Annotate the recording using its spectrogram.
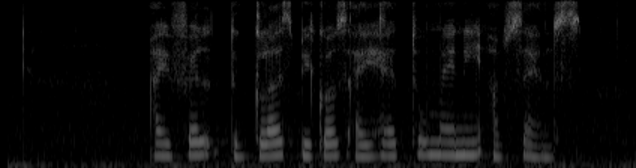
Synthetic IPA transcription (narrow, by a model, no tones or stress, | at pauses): ʔajfɛlt̚dəklasbikɔsa̰jɦɛd̚t̪umɛniʔabsɛ̃ns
